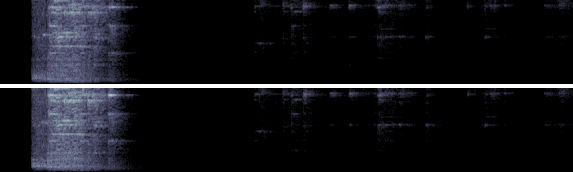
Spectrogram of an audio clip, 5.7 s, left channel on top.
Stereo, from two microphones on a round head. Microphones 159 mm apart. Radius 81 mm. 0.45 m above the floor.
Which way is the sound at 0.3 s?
30° right (ahead or behind).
